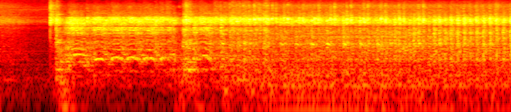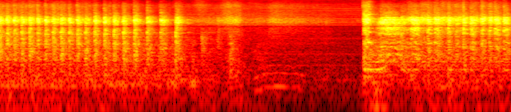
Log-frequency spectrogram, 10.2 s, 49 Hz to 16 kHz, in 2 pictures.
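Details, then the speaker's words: 1984/85 Marine Perkins 4.236 diesel after three months in salt water, no start until start gas given; rhythmic cranking chuffs about three a second firm up as engine catches, then drops away. "Oh well. Didn't work. I'll give it some start gas."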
